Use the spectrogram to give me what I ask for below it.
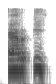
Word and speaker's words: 日: 星期天 atau sinonimnya ada orang bilang 星期日, RI. Bacanya 日, nada 4. 星期日. Ditekan ya, 日, nada 4 ya.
